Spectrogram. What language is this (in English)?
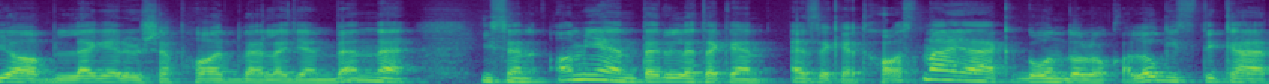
Hungarian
